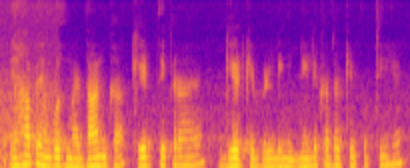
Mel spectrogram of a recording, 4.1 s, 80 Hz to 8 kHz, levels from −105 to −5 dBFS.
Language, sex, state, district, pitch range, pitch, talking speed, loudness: Hindi, male, Bihar, Lakhisarai, 135-150 Hz, 145 Hz, 265 wpm, -17 LUFS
